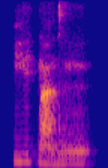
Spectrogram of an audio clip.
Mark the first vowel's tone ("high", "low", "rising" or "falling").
high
